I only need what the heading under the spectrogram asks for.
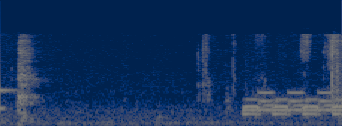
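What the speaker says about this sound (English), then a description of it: "my phone's ringing" A mobile phone rings with a short, quiet electronic tone, a brief soft sound at the start followed by a steadier repeating ring near the end, with no talking.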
